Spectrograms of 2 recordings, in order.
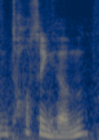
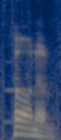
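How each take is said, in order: First: "Tottenham" with crisp T's and the H, "Tot-ting-ham"; T's put in. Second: "Tottenham" said fast as "Ott-nam", no T and no H; dropped T's. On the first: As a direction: sound every T and the H in "Tottenham". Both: Shown as a demonstration. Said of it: "We're putting the T's in".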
